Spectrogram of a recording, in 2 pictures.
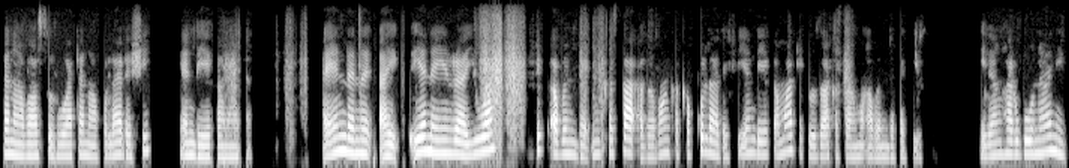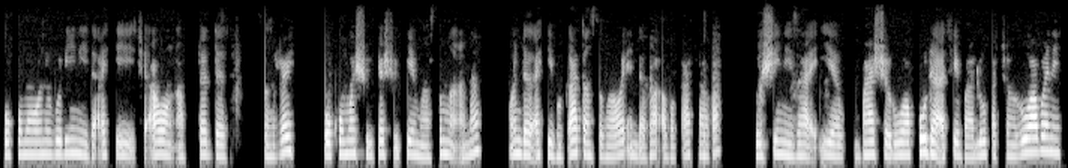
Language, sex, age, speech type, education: Hausa, female, 30-45, spontaneous, tertiary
